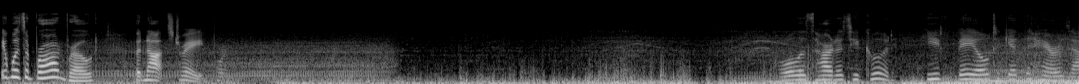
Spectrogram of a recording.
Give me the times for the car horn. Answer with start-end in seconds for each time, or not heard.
not heard.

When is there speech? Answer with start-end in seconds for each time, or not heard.
0.0-2.3, 7.8-10.7.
